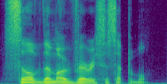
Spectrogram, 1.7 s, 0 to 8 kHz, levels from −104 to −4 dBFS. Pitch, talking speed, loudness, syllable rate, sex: 130 Hz, 215 wpm, -19 LUFS, 7.5 syllables/s, male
